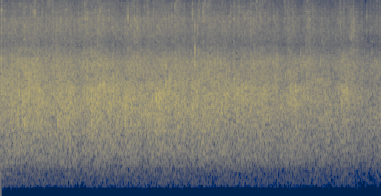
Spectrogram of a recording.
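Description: Steady, dense applause from a large crowd fills the room, many hands clapping at once in a continuous wash of sound that holds evenly for several seconds before easing slightly.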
